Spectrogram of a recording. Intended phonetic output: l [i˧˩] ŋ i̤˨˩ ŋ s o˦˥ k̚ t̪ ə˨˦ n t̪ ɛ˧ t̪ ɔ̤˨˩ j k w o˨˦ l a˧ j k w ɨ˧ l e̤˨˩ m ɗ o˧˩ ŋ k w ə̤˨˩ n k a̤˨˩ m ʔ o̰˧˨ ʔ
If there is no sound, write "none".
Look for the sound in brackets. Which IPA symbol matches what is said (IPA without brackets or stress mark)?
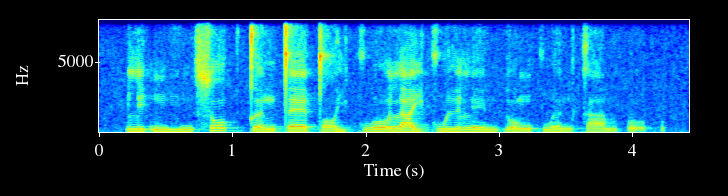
ḭ˧˨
